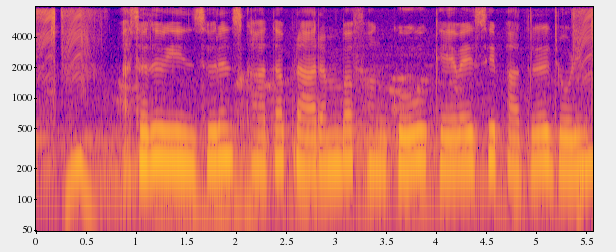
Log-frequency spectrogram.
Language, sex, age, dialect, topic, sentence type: Telugu, female, 41-45, Telangana, banking, statement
